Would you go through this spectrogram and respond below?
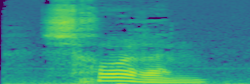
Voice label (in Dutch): "schorem", Dutch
